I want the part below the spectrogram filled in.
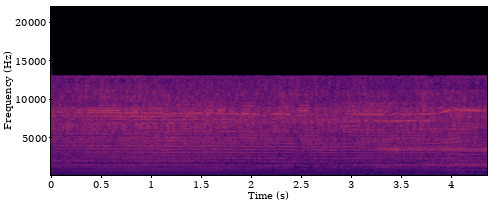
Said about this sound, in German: Sven Schmidt macht die Elektra One Solar startklar. Auch das Wetter spielt mit. Die Gewitter haben sich verzogen, die Wolken haben sich aufgelöst. Nur von einem Elektromotor angetrieben, nimmt das Flugzeug Fahrt auf.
